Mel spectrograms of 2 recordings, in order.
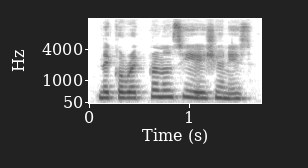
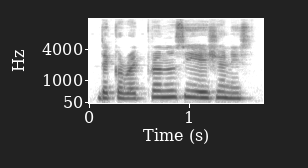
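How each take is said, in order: The two takes are said the same way.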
